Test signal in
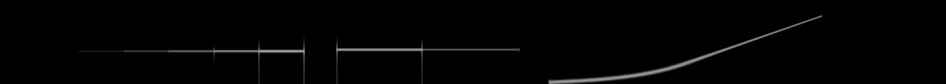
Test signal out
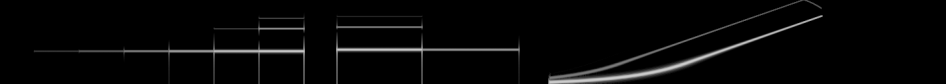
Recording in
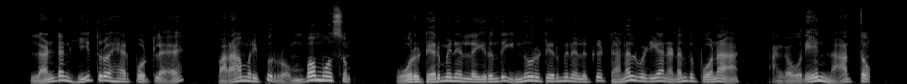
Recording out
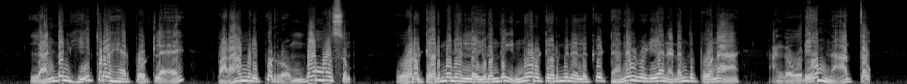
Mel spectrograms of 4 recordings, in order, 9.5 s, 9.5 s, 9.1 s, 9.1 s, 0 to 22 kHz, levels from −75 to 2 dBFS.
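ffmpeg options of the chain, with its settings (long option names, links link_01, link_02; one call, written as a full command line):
ffmpeg -i in.wav -af "aeval=exprs='0.251*sin(PI/2*5.01*val(0)/0.251)':channel_layout=same" out.wav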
